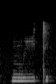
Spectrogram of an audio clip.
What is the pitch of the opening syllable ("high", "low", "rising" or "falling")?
high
